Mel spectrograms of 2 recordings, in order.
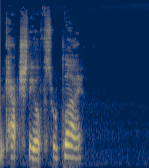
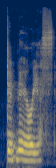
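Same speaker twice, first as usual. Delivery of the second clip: snarled; 3 semitones lower, 4 dB louder, slower than usual. Acted. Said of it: "When Fenris snarled".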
